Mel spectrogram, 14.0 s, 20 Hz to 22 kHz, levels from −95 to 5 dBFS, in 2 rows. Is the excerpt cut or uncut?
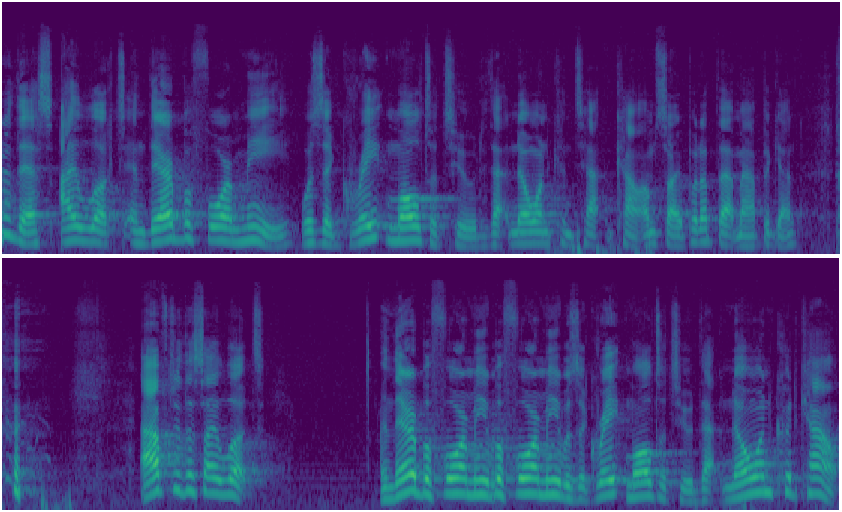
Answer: cut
